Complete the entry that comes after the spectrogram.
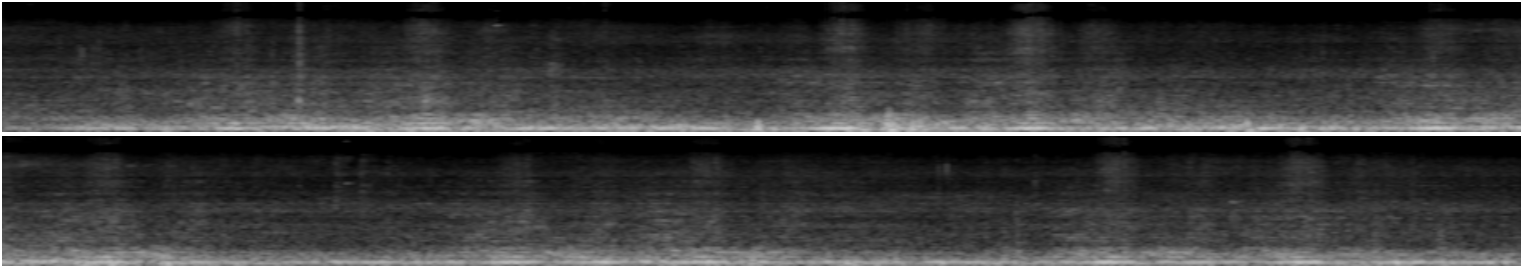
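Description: Train running with a steady low rumble and a deep hum that swells roughly once a second.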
